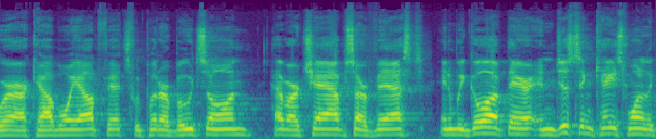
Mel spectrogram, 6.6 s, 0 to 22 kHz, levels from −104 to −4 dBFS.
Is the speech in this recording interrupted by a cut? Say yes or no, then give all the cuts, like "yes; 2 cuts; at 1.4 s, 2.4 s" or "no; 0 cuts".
yes; 1 cut; at 4.3 s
